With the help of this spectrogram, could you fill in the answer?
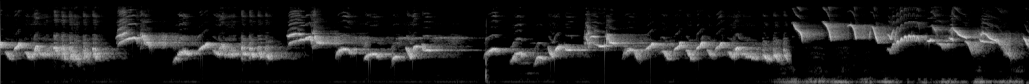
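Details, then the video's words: Sabang-type white-rumped shama singing with a sharp voice: a long, varied run of loud whistled phrases, sliding notes and chattering trills, with a brief pause midway and a soft low hum near the end. "murai batu gacor murai sabang suara tajam"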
